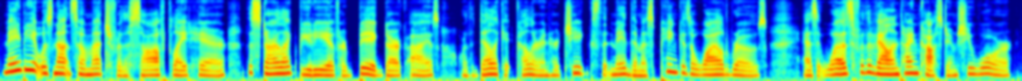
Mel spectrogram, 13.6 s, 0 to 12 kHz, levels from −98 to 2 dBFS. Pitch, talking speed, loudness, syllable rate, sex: 200 Hz, 200 wpm, -18 LUFS, 4.6 syllables/s, female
